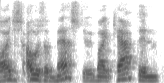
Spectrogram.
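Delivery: usual speaking voice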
